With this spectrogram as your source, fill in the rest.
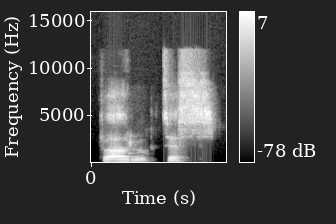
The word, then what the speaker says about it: verrücktes: Verrücktes. You're still sounding it like a V. It's a F.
